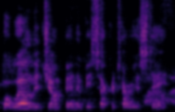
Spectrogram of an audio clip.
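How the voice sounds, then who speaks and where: A man's voice: sits high, flat delivery, fast, crowd noise. A man hosting an interview series, giving an upbeat, promotional introduction and asking questions. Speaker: host.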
